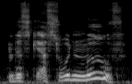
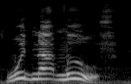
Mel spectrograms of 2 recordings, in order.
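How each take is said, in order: First: Said in the usual way. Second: "Would not move" slow, higher, every word spaced and hammered; stress on NOT. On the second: Shown as a demonstration. Telling of the stubborn guest, slow emphatic stress on not. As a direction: split "wouldn't" into "Would not" and lean hard on "not".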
